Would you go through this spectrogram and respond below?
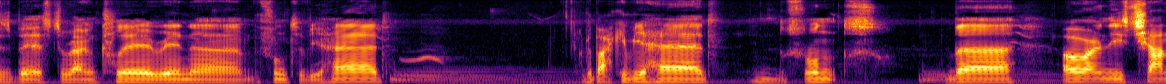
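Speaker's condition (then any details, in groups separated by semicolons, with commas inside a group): No condition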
